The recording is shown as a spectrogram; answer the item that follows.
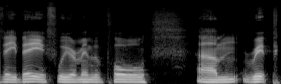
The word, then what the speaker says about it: Ripke: If we remember Paul, Rip, I think is how you pronounce his last name, RIPKE.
